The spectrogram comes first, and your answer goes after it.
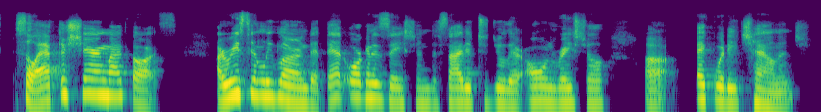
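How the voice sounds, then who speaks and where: Set against a quiet background, a woman with a plain, everyday voice speaks at a moderate pace, her pitch fairly low and ordinarily varied. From immigrant to the US. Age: 50s. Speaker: city council member. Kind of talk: council meeting report.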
